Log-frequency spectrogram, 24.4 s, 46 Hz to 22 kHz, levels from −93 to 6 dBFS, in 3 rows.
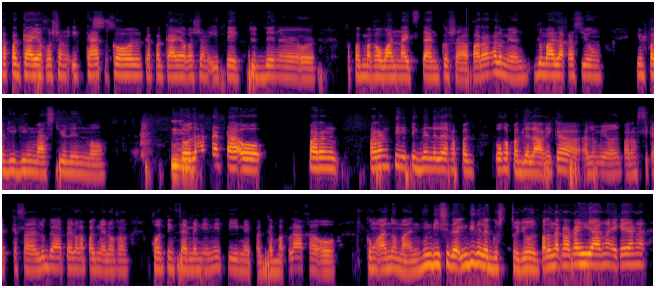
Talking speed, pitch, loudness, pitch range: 185 wpm, 155 Hz, -27 LUFS, 145-180 Hz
